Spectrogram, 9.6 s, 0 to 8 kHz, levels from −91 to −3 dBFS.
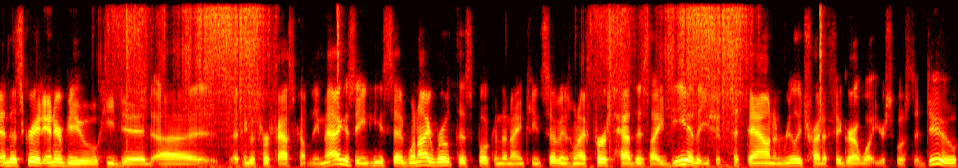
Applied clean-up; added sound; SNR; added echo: none; Packing tape, duct tape; 16 dB; none.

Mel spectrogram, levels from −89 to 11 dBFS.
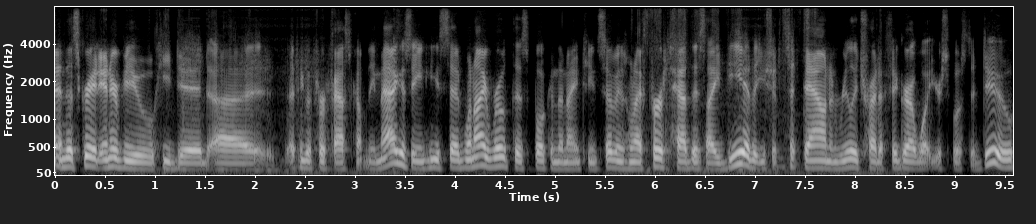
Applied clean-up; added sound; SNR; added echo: neural separator model SepFormer DNS4.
